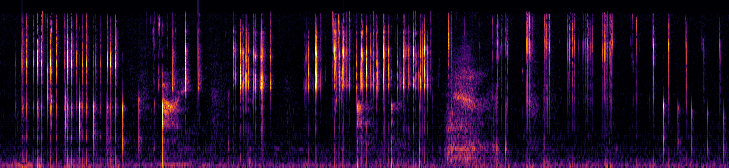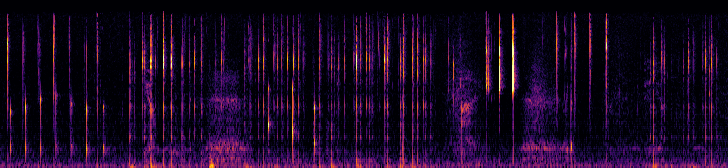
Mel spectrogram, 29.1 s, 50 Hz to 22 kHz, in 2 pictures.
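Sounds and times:
low steady hum: 0.0s - 29.1s
rapid tapping on a camera and glasses: 0.3s - 5.5s, 6.1s - 8.7s, 13.0s - 23.3s, 27.5s - 29.1s.

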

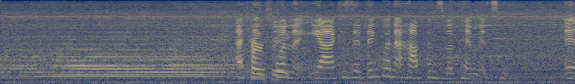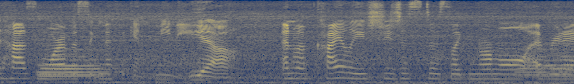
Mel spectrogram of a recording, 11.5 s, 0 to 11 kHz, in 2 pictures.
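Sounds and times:
passing train horn sounding a sustained multi-tone blare: 0.0s - 3.0s, 6.1s - 7.0s, 11.0s - 11.4s
low rumbling rail noise of a passing train: 0.0s - 11.4s
speech: 2.4s - 11.4s.

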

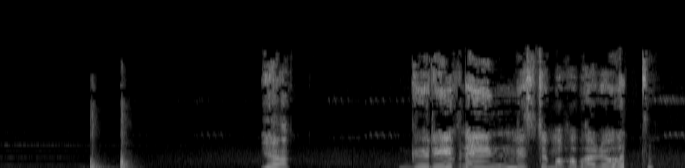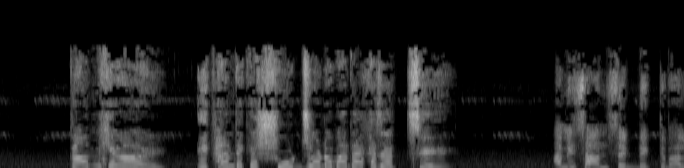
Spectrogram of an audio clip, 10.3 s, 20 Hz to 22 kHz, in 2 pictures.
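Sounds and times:
knocking on a door: 0.6s - 1.2s
speech: 2.0s - 2.3s, 3.0s - 5.0s, 5.8s - 8.6s, 9.3s - 10.2s.

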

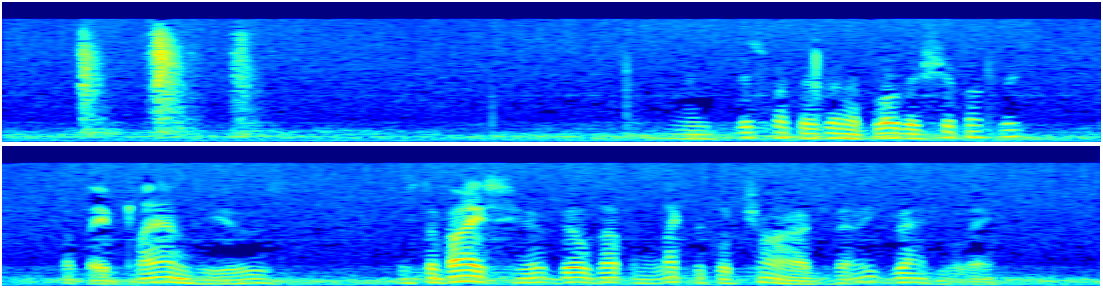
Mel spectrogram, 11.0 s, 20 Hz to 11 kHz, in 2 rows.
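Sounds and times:
steady low hum: 0.0s - 10.9s
wooden door being pushed shut: 0.4s - 1.5s
speech: 3.5s - 5.2s, 5.8s - 10.7s.

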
